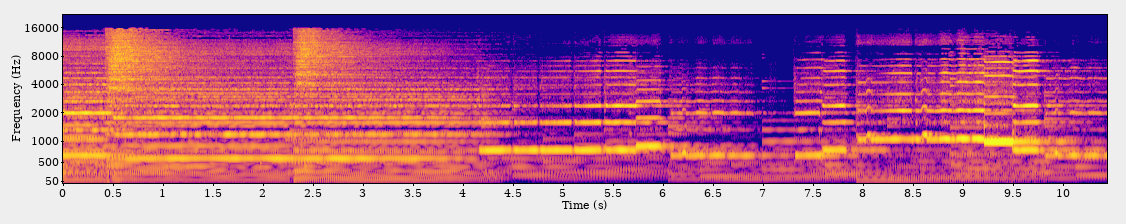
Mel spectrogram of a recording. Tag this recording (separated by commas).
Music, Tender music, Flute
